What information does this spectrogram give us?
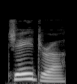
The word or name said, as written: jaydra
